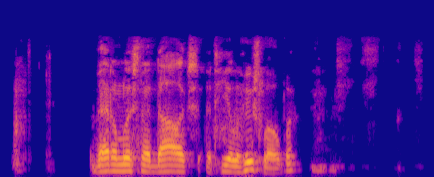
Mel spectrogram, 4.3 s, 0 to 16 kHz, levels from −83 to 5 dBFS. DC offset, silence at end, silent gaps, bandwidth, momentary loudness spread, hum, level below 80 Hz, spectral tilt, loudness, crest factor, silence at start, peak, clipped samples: under 0.1%; 0.95 s; 0.32-0.37 s, 0.56-0.89 s, 3.03-3.09 s; 7.6 kHz; 19 LU; none; -60 dBFS; -5.5 dB/octave; -17 LUFS; 18 dB; 0.15 s; -2 dBFS; under 0.1%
